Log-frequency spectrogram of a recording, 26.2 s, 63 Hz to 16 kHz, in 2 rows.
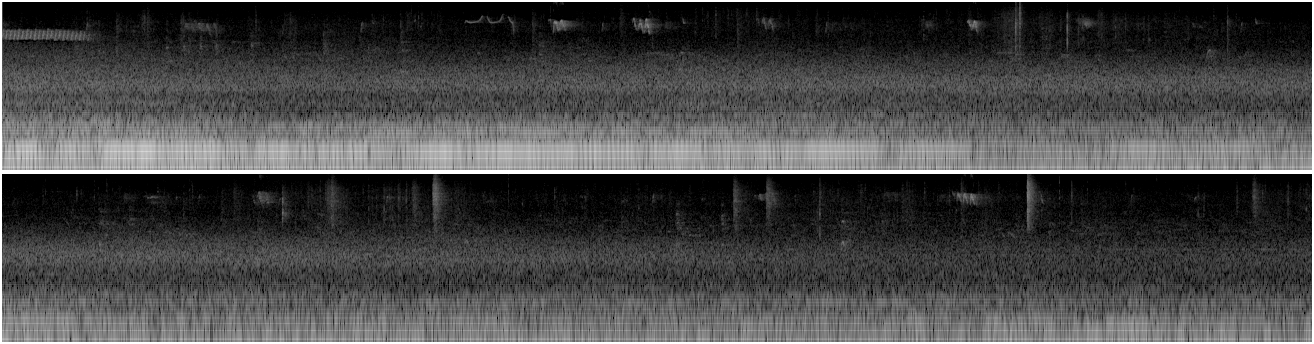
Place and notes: Pendergrast Park, Chrysler Dr NE, Atlanta, GA, USA - Small Wooded Trail
A tiny neighborhood park with a dog trail. This recording was taken in the woods near the end of the trail. Lots of birds are heard in this recording. Airplanes and traffic in the background are also present. Plant matter can be heard dropping from the trees as the birds fly by.
[Tascam DR-100mkiii & Primo EM-272 omni mics w/ improvised jecklin disk]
